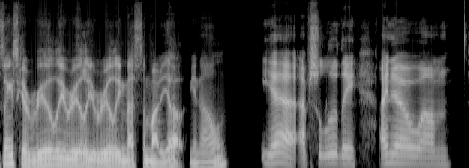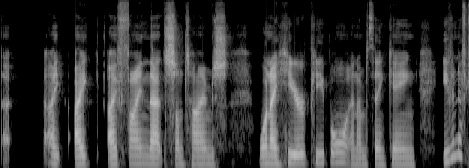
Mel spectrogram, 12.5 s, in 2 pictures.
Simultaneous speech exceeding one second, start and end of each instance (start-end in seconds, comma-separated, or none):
none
